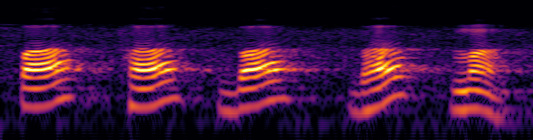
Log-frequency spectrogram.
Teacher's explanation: इन सभी व्यंजनों में हमने होंठों का प्रयोग किया है। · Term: ओष्ठ व्यंजन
